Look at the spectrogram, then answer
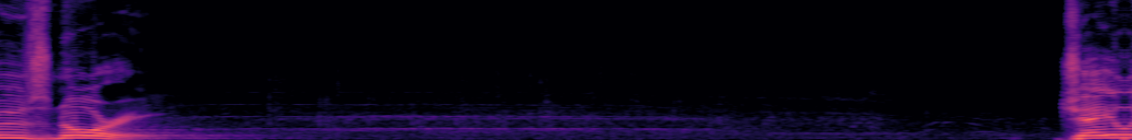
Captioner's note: attendees cheering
